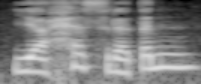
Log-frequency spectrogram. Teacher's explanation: یا کے اوپر کھڑا زبر 1 الف کی جتنا لمبا کھینچیں گے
